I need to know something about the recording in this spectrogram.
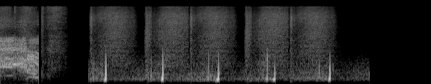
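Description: A broom scrapes across a wooden floor.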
